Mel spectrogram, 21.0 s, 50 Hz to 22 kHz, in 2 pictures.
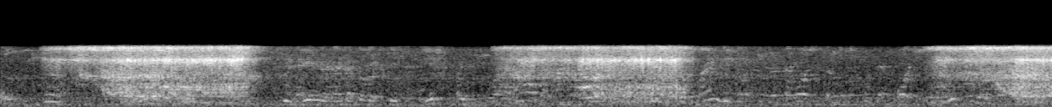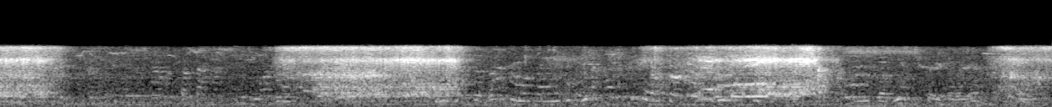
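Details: Adult woman sleeping, heavy snoring: loud, rough snores on each breath in, about 15 a minute, with quieter breathing out between them; snoring.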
